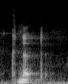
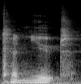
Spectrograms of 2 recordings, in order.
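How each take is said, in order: First: The name is said with one syllable. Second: The name is said with two syllables. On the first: This is the original Danish or Norse form of the name. "Danish pronunciation or Norse pronunciation is more like Knut" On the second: This is the usual English form of the name. "usually in English called Canute"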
